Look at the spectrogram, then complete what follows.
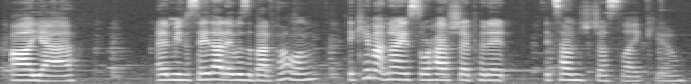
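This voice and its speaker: A woman's voice: on the high side, fairly even intonation, normal speed, pushed and bright, faint music behind. A woman voicing an easygoing teenage boy in a visual novel game, reading in her normal voice.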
